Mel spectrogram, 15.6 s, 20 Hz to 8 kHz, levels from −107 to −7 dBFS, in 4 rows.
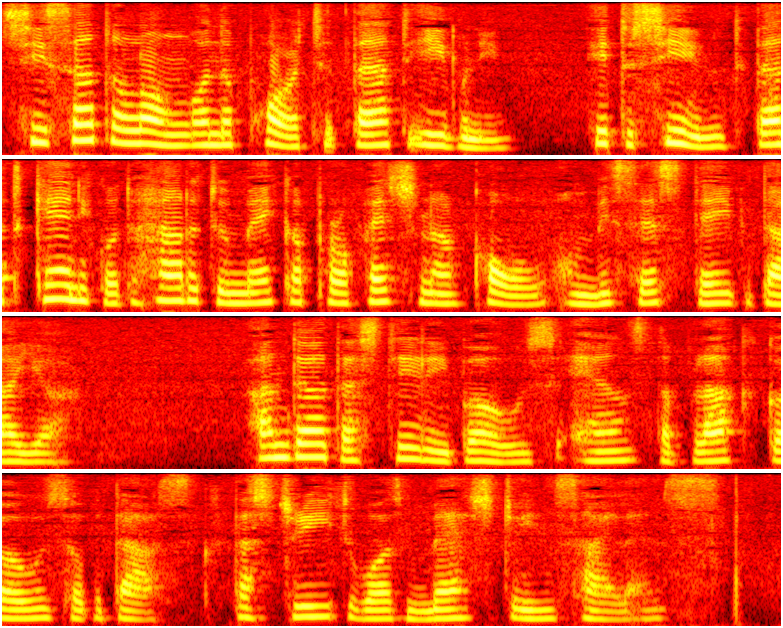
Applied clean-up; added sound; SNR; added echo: neural mask model Resemble Enhance denoiser.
